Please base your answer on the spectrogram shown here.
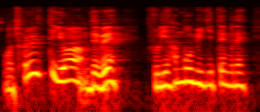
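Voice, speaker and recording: A man's voice: a little high, animated, fast talker, pitched above the performer's own voice, natural voice. A man voicing Jesus as a blunt, scolding teacher who talks down to his listeners in plain casual speech. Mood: insistent.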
